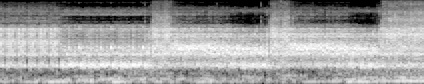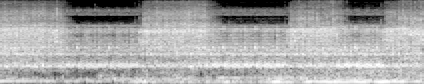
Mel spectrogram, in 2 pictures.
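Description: Toy remote-control tank's electric gear motors whirring and its plastic tracks scraping over concrete as it drives and turns, the grinding changing every second or so. In the first half second the toy's electronic machine-gun sound effect stops.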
